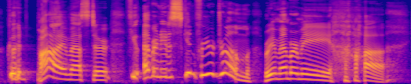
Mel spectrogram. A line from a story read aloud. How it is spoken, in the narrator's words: Swimming away as fast as he could, he cried out, laughing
